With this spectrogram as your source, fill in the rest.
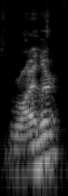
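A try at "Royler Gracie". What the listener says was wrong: Yeah, but they pronounce it's Portuguese, so they pronounce the R's with an H, so it's Hoyler. Hoyler Gracie, Hoist Gracie.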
